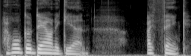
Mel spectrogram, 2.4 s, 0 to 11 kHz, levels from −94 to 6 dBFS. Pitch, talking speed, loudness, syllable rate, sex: 185 Hz, 175 wpm, -17 LUFS, 5.3 syllables/s, female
